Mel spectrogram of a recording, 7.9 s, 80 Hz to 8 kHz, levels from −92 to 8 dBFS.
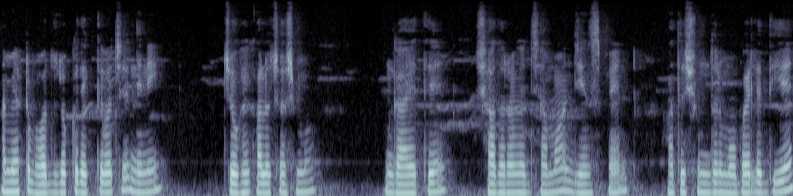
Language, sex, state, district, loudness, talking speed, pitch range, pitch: Bengali, male, West Bengal, Malda, -19 LUFS, 145 wpm, 135-150 Hz, 140 Hz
